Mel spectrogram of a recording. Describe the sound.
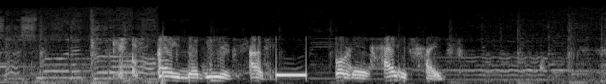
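A telephone call is connected, marked by one short, steady electronic tone that rises clearly between stretches of people talking.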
